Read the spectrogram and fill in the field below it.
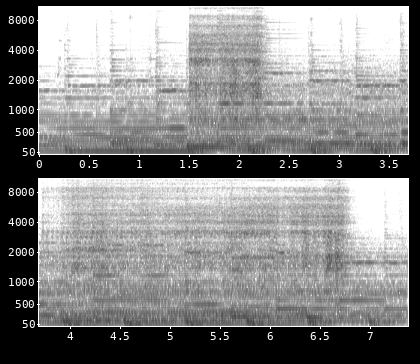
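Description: Wood being turned on a lathe to cut tapers into a Shaker-style stool leg, a steady mechanical whir with continuous rough cutting and scraping that swells and fades as the tool passes along the spinning piece.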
